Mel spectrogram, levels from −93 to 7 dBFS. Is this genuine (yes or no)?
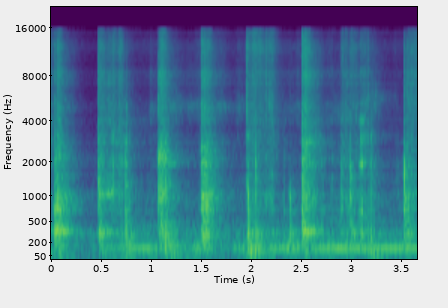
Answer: no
